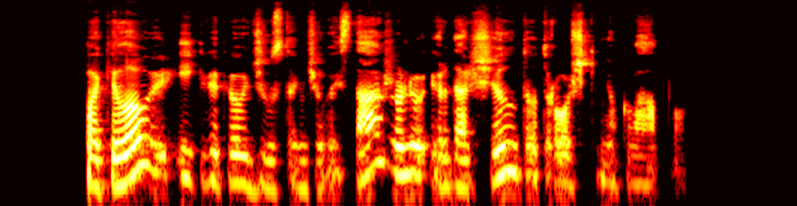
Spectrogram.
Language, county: Lithuanian, Kaunas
